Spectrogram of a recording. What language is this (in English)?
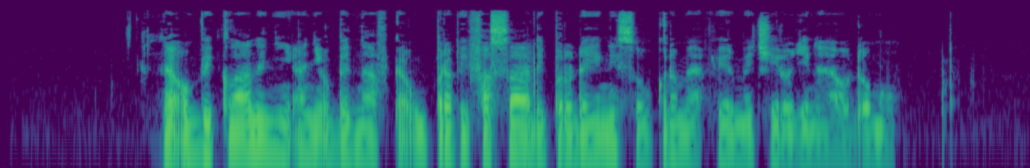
Czech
